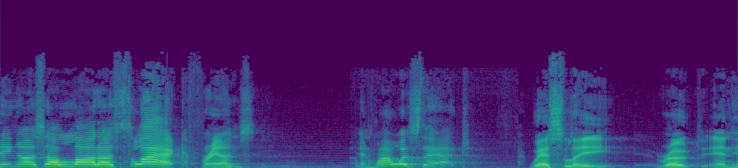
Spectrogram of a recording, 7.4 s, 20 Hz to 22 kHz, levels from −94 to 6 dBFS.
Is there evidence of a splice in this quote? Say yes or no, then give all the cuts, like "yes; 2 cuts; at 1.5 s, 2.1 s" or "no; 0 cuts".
yes; 2 cuts; at 3.5 s, 5.2 s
